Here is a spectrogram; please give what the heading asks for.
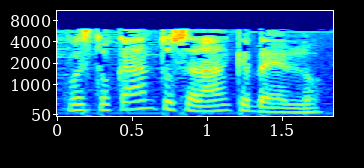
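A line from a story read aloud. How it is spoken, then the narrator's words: Plain. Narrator (Italian): disse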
